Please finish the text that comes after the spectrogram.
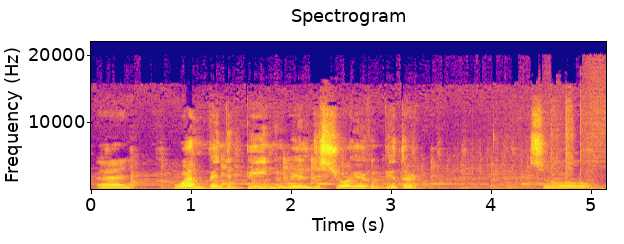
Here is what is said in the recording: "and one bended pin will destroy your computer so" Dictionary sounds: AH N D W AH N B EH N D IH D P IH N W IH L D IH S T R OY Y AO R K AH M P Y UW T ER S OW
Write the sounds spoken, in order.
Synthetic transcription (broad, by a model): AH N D W AH N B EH N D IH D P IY N W IH L D IH S T R OY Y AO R K AH M P Y UW T ER S OW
